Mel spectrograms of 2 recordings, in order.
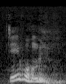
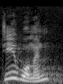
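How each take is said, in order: First: Said in the usual way. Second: Overly polite. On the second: Retold or imitated. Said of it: "he says really politely".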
